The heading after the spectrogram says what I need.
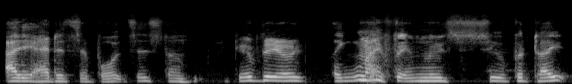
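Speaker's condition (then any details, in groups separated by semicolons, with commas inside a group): Cerebral palsy; noticeable speech impediment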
